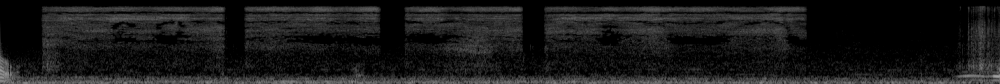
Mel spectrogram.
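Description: Krylon Crystal Clear acrylic coating aerosol spraying a last coat of sealer onto printed waterslide decal sheets: a steady hiss in four long passes with three brief breaks between them, stopping about eight seconds in.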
